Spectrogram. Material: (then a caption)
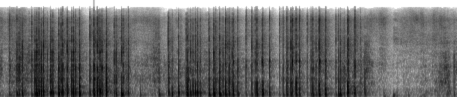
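Cardboard. Long acrylic nails tap fast on a yellow printed cardboard gift box, first held and then lying flat. The result is a dense, rapid flurry of dry, hollow clicks and crackles, bright and crisp with almost no ring, easing off toward the end.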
